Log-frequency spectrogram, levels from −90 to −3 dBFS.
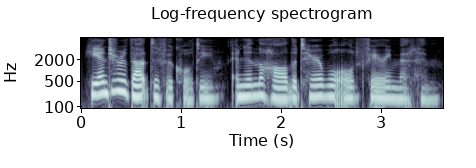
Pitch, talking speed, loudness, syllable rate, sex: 185 Hz, 230 wpm, -20 LUFS, 6.8 syllables/s, female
